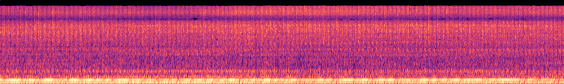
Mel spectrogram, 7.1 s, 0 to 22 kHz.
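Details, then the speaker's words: 1957 Chevrolet 210 V8, revived after sitting since 1991, idling on a rigged gravity-fed fuel bucket hosed into the carburetor. Steady, even, smooth low drone with no misses or knocks; the engine runs pretty good. Normal idle. "I think that'll be that'll be the next major hurdle being the engine runs pretty good you know and get a sufficient gas supply"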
